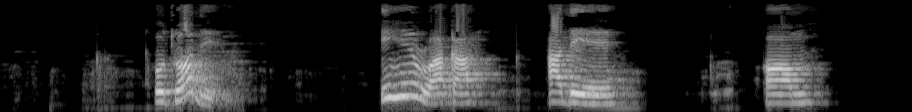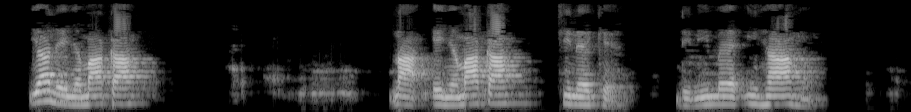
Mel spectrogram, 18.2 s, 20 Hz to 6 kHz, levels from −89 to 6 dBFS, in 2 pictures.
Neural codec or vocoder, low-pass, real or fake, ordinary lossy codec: none; 5.4 kHz; real; MP3, 24 kbps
